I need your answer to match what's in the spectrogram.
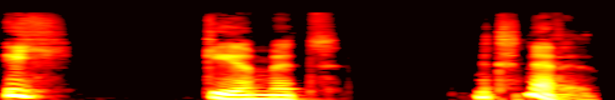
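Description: A reader voicing Ginny, a shy young teenage girl who speaks haltingly. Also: extremely low pitch, huge pitch swings, darkish tone, husky, exaggerated voice. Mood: awkward. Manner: hesitant, halting.

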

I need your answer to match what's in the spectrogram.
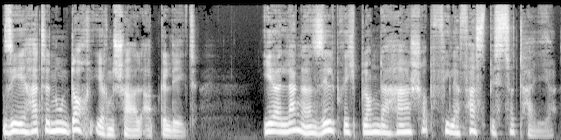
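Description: A man reading a children's novel aloud with expressive storytelling. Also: fairly high pitch, measured pace. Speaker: audiobook narrator. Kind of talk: scripted narration.

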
